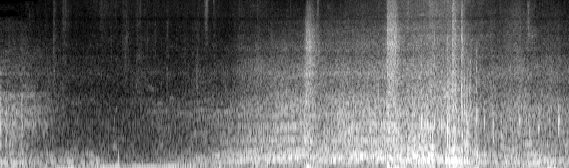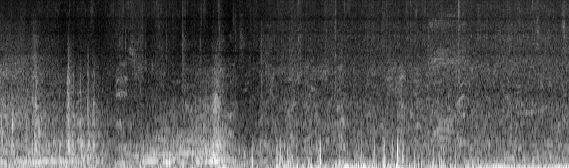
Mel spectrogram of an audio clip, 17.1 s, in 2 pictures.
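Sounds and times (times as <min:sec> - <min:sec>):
exhaust cracks: 0:00.0 - 0:13.1
car engine accelerating past: 0:02.5 - 0:12.3.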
